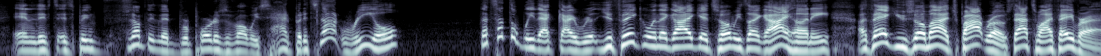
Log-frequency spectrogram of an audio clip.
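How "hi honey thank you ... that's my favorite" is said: mock reporter voice, louder, slower. Mocking how a reporter would talk when he gets home, in a reporter's voice. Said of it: "nobody that talks like that".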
